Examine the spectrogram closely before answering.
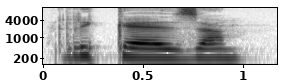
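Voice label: "richesa", female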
